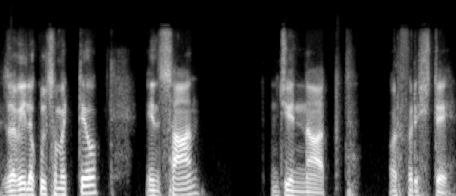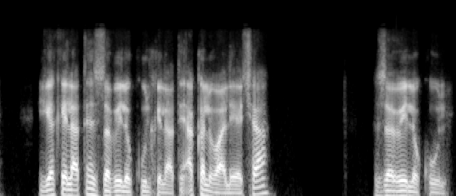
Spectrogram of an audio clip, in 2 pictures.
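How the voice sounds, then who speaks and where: A man's voice: fairly low pitch, fairly bright tone, no room sound, clean studio sound. A man with a Pakistani Urdu accent teaching a grammar class, explaining step by step and quizzing his students as he goes. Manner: explains in a question-and-answer style, quizzing students.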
